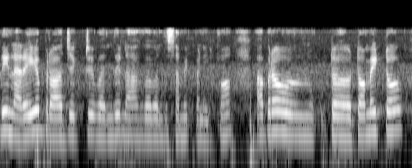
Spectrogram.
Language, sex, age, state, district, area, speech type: Tamil, female, 45-60, Tamil Nadu, Thoothukudi, urban, spontaneous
